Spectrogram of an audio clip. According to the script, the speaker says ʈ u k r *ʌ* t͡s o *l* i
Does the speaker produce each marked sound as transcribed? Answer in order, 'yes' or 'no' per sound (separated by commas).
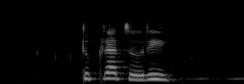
no, no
